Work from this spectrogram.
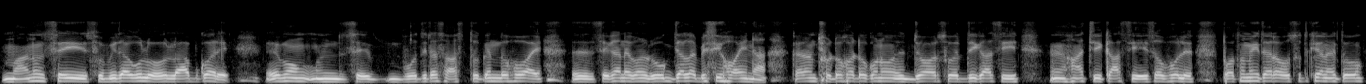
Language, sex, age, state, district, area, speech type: Bengali, male, 18-30, West Bengal, North 24 Parganas, rural, spontaneous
